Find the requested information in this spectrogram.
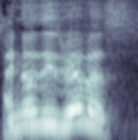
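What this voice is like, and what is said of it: Jon Voight's South American accent. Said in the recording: “Accent. ... I want to talk like him the rest of my life. ... I guess it is sort of a South American accent. ... It is 100% that.”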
